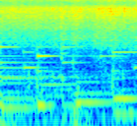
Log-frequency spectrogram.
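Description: Onion and small mushrooms cook in a dry pan before a little oil goes in, a soft steady sizzle with brief stirring scrapes, moderately quiet and close, no voices.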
